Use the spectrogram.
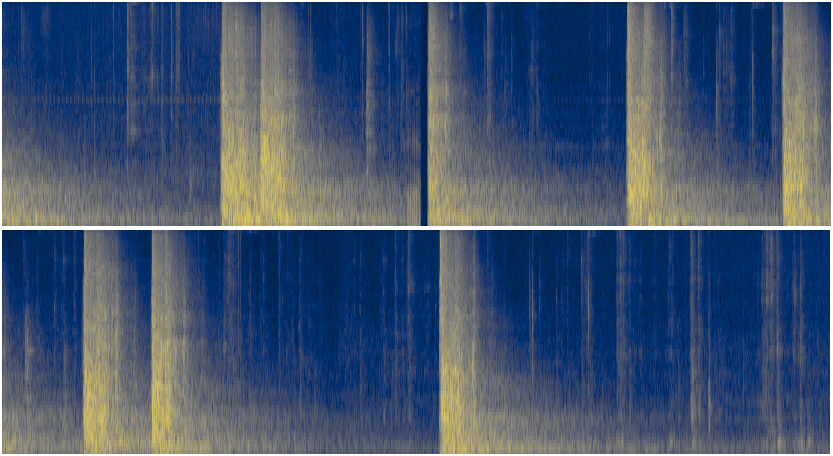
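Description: Gunshots at a shooting range: seven loud, sharp reports fired singly at irregular intervals of a second or two, each with a long decaying echo, no talking.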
